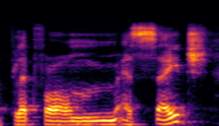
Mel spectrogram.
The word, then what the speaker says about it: platform.sh: will talk about a platform sh is sh the right way to pronounce it sure think about it like a shell script right so platform.sh all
